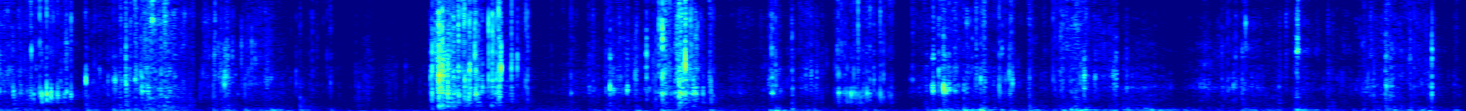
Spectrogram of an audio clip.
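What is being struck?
Soap shavings.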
